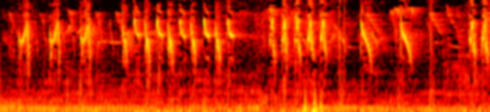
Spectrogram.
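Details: Bar-winged prinia singing hard against a rival that makes it rage straight away: dense, almost continuous stream of sharp, high chirps and downward-slurred notes, a brief low thump near the middle, soft hum underneath.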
